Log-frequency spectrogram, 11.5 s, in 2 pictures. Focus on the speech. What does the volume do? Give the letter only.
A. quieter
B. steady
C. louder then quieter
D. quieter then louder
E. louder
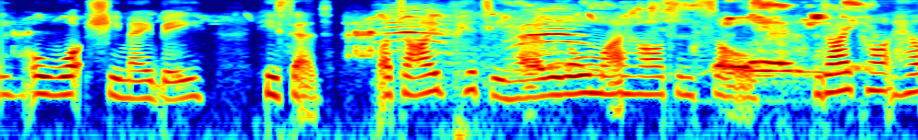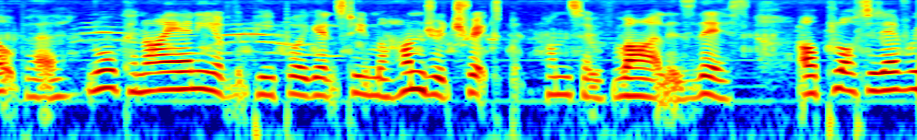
B.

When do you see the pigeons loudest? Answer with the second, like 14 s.
5 s.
